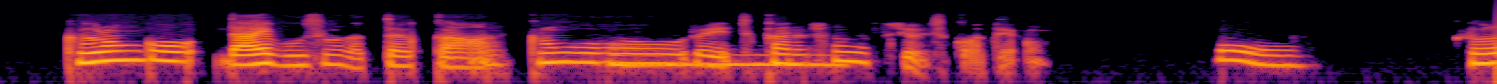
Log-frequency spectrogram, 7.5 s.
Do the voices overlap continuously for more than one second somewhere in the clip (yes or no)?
yes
